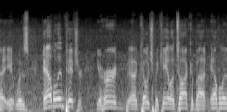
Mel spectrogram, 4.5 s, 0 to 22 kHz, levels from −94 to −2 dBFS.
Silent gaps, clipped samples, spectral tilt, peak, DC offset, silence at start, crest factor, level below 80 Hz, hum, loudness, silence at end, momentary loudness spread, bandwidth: none; under 0.1%; -5.5 dB/octave; -2 dBFS; under 0.1%; 0 s; 20 dB; -32 dBFS; none; -22 LUFS; 0 s; 9 LU; 14 kHz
